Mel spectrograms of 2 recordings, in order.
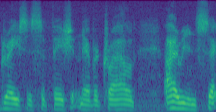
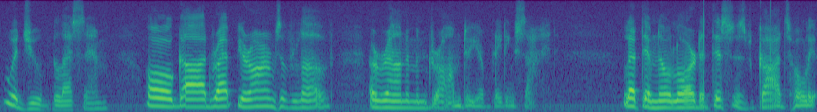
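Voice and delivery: higher, louder pleading prayer; fervent pulpit prayer; 7 semitones higher, 6 dB louder than usual. Acted. Preacher praying for a struggling brother, fervent. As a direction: pray over them with fervour. Preacher prays over listeners.

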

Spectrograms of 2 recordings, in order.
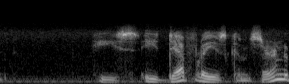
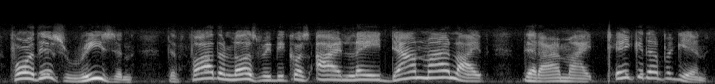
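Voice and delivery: louder, higher preaching voice; raised preaching over scripture; fervent preaching; 8 semitones higher, 7 dB louder than usual. Acted. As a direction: lift the scripture up to the hall. Preaching at full force.

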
